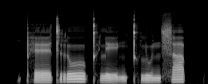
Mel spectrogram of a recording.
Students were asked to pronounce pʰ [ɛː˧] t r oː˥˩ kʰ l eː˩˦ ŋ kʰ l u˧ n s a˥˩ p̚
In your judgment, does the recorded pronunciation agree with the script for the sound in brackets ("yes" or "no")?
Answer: yes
